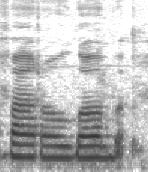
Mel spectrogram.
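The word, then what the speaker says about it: فَارْغَبْ: Lalu ada kata farghob, itu hukum tajwidnya qalqalah kubro karena huruf qalqalah berharokat sukun berada di akhir kalimat, cara bacanya dipantulkan keras.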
